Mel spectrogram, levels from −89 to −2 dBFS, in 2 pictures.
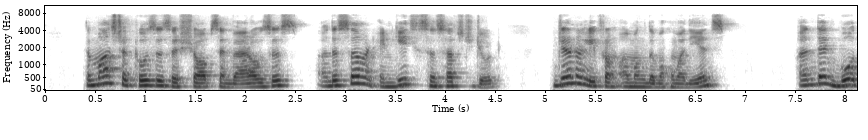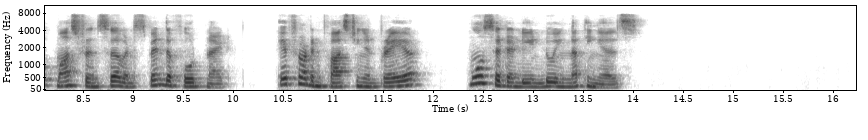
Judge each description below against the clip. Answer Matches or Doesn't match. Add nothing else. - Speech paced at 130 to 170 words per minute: Matches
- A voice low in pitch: Doesn't match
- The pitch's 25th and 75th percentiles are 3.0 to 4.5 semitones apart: Doesn't match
